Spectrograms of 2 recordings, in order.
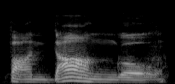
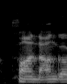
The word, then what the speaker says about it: Fandango: Next up, we are teased with the debut of Fandango. Better say it right, Justin Roberts, or he will not wrestle. And feel it and let the A's breathe.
